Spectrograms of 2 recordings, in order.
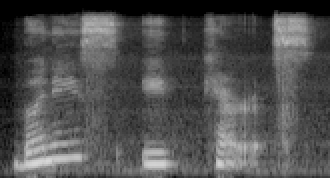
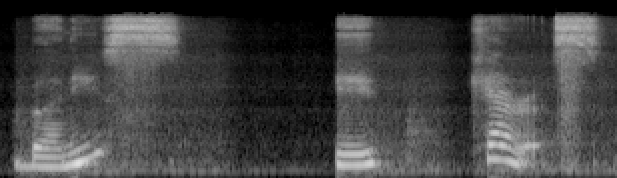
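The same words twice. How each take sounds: First: It is said fast. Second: It is said slowly.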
